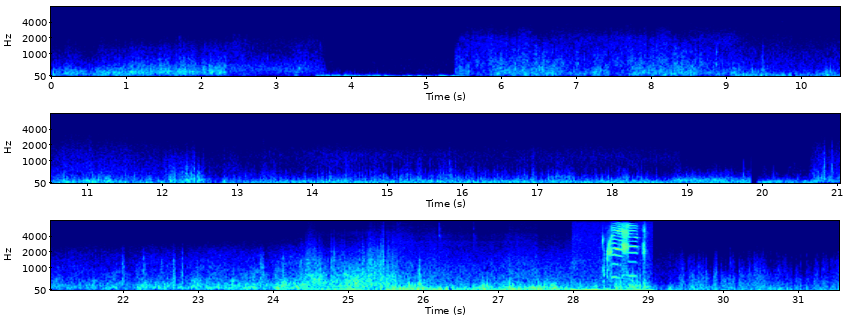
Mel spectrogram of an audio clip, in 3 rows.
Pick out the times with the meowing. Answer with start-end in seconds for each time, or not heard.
27.9-29.1.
